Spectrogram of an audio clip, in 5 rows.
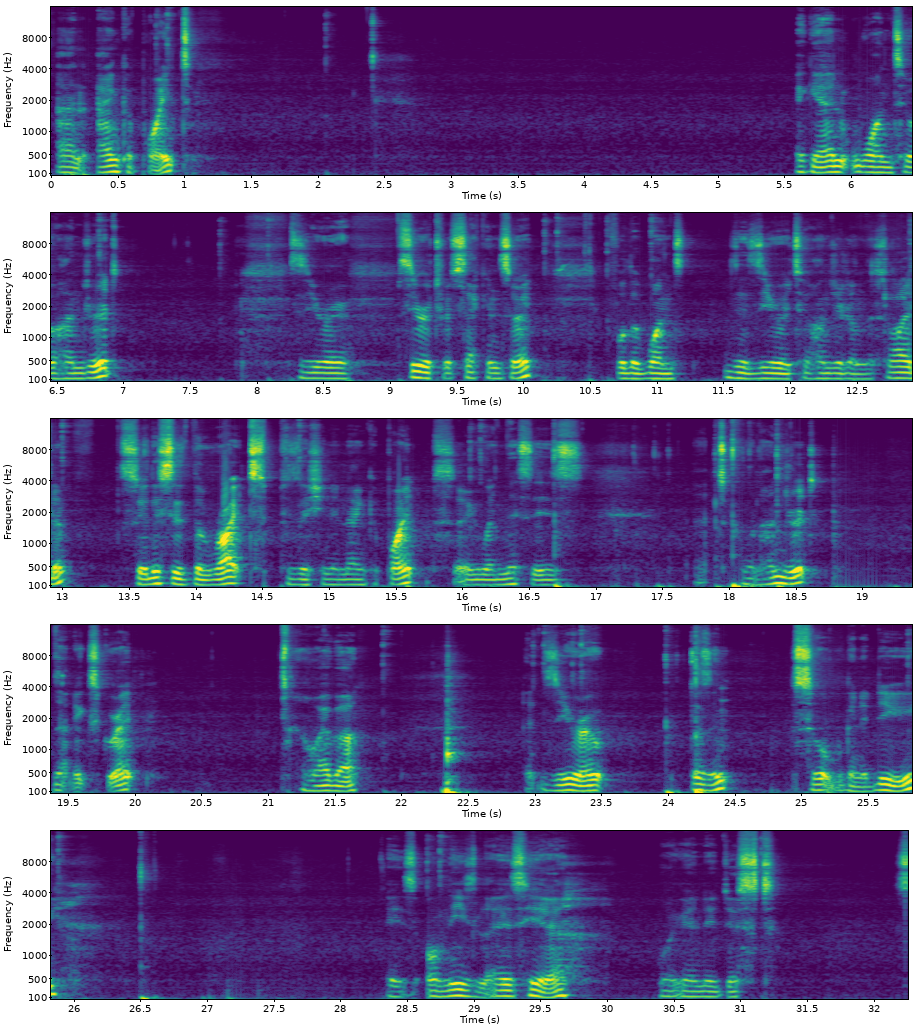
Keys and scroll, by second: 10.5 space, 16.7-18.5 typing, 24.0 0, 24.2 Return, 26.5 u.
